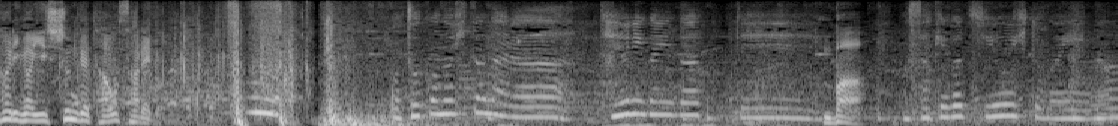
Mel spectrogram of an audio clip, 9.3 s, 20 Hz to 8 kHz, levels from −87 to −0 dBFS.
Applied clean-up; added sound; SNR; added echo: none; Clapping; 11 dB; none.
